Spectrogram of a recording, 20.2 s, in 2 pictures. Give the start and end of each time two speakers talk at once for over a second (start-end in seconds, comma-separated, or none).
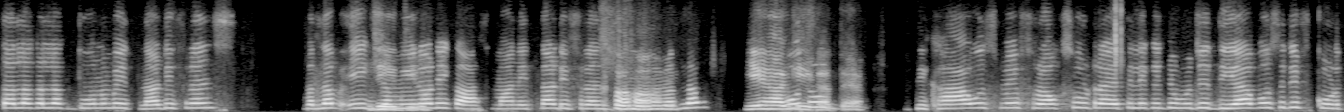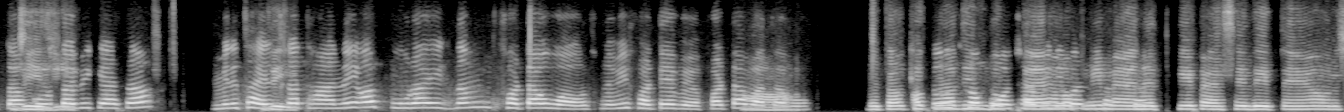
17.0-18.7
